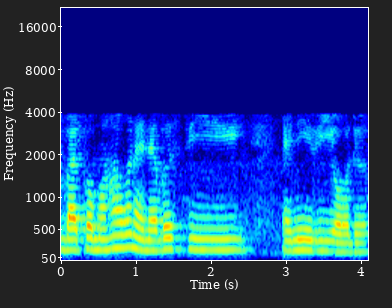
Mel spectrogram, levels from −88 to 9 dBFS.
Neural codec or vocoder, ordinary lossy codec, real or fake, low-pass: none; AAC, 16 kbps; real; 7.2 kHz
